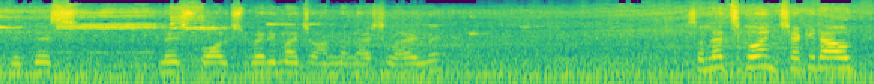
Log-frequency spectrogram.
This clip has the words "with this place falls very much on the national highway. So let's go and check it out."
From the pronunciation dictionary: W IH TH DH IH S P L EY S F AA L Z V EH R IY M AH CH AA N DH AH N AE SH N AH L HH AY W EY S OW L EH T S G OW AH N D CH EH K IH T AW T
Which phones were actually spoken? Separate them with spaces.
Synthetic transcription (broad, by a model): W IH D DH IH S P L EY S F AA L S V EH R IY M AH CH AA N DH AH N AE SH N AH L HH AY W EY S OW L EH T S G OW AH N D CH EH K IH T AW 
